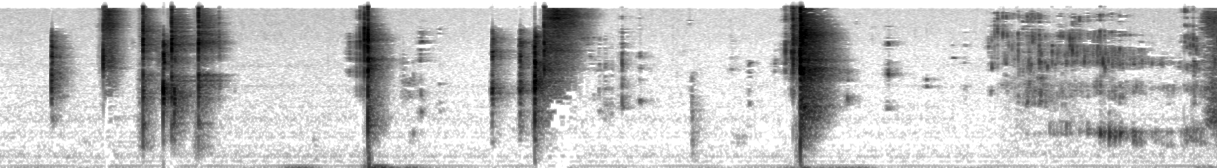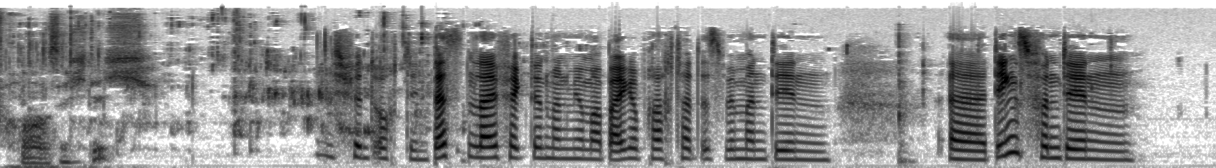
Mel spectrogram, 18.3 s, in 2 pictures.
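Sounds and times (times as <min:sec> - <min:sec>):
drink can opening: 0:03.7 - 0:04.5
drink fizzing hiss: 0:09.1 - 0:12.9
speech: 0:09.3 - 0:10.3, 0:11.6 - 0:17.7.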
